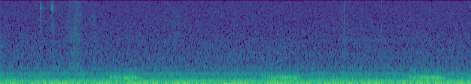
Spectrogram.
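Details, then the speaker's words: Rhonchi demonstrated in a teaching example of adventitious breath sounds: rough, very low-pitched, wheeze-like snoring sounds recurring with breathing, from secretions in the larger airways. "you hear that that real rough almost not crackling but very low-pitched wheezing"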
